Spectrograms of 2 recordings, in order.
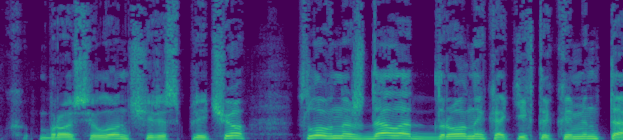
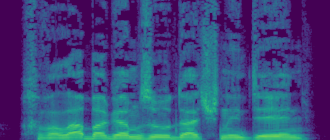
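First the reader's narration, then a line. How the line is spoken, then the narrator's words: Calm. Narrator (Russian): спокойно ответил сын жаворонка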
